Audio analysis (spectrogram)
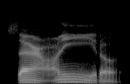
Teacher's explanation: Ain itu kayak orang yang, apa ya, nelen nelen sesuatu keselak gitu.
